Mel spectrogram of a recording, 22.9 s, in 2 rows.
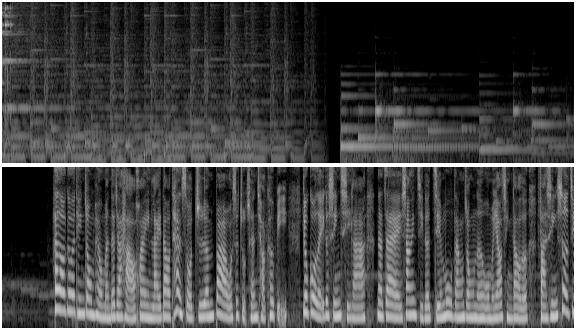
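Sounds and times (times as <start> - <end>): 
glasses clinking in a toast: 0.0 - 0.8
speech: 12.6 - 22.8.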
